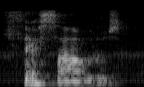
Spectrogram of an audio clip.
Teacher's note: pronunciá-lo como aquele T aspirado do inglês · O grupo TH vai soar o T e a aspiração.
